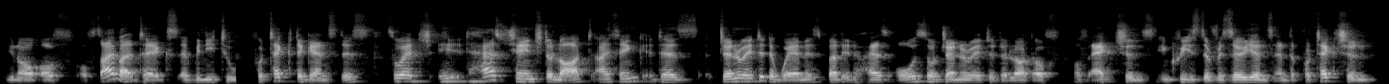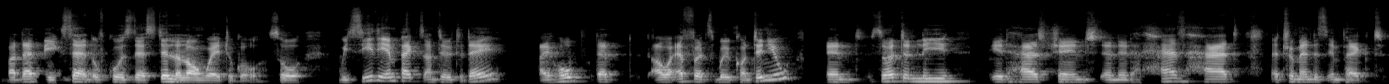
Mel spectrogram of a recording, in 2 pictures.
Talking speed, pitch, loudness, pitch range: 175 wpm, 115 Hz, -21 LUFS, 110-140 Hz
